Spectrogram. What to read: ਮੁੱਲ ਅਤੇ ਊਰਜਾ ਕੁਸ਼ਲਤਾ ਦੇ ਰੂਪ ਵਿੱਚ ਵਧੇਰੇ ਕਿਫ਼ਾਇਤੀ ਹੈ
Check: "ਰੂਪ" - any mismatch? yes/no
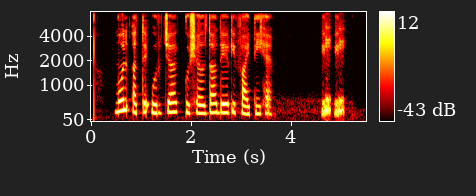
yes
